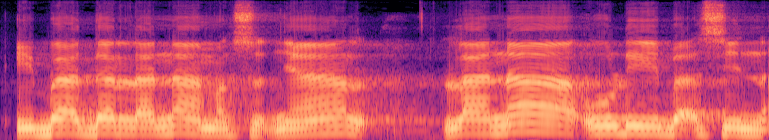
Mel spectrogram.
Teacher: ada mat tabi'i bertemu dengan hamzah, di lain kata kita sebut dengan mad jaiz munfasil. Jaiz artinya boleh, ini boleh kita baca satu atau dua alif, itu disamakan mad jaiz munfasil.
